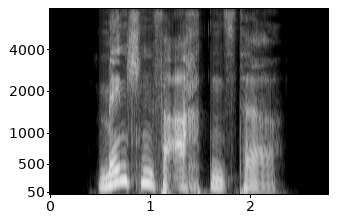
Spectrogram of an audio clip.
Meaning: inflection of menschenverachtend: 1. strong/mixed nominative masculine singular superlative degree 2. strong genitive/dative feminine singular superlative degree
- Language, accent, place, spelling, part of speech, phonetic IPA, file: German, Germany, Berlin, menschenverachtendster, adjective, [ˈmɛnʃn̩fɛɐ̯ˌʔaxtn̩t͡stɐ], De-menschenverachtendster.ogg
